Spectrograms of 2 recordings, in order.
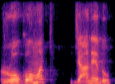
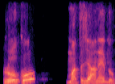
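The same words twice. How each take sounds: First: रोको मत together, then जाने दो; pause after मत. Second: रोको set apart, then मत जाने दो together; pause after रोको. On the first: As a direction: break right after मत, setting जाने दो apart. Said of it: "उन्होंने ये समझ लिया". (रोको मत के बाद विराम, फिर जाने दो) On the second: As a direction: break right after रोको, joining मत to जाने दो. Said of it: "उसने कोई कॉमा नहीं लगाया". (रोको के बाद विराम, फिर मत जाने दो एक साथ) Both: Shown as a demonstration.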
